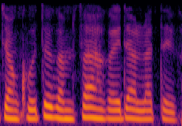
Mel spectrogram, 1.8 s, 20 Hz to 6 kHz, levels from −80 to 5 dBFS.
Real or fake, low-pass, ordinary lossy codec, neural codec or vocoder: real; 5.4 kHz; none; none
